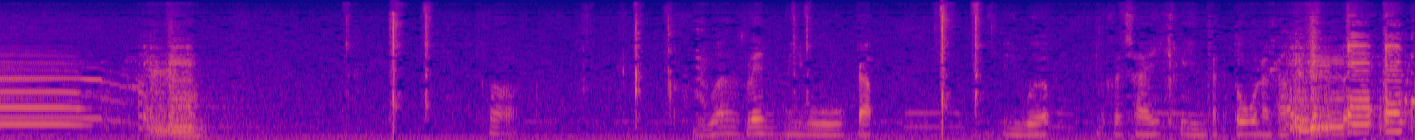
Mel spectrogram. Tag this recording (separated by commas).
Music, Guitar, Musical instrument, Speech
